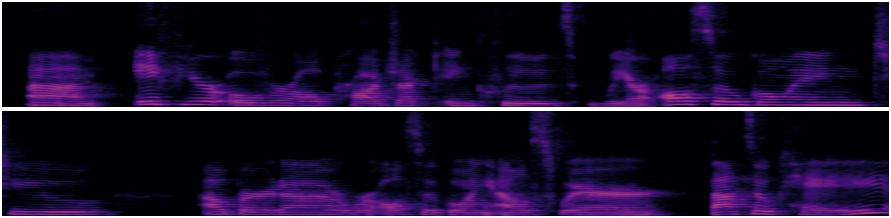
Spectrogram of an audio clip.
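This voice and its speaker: Low-voiced woman explaining grant rules. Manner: hesitant, many ums and restarts, reassuring. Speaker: arts council grants staff host. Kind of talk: explaining answers in an online Q&A. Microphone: video call.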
